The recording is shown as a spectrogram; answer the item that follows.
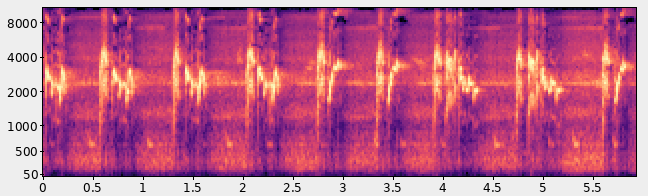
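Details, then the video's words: Lure recording of a sooty-headed bulbul, meant to get silent birds singing again: quick clusters of two or three sharp chirps ending in a downward slide, about eight phrases in six seconds, with a constant faint whine behind. "Pancingan burung kutilang macet"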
